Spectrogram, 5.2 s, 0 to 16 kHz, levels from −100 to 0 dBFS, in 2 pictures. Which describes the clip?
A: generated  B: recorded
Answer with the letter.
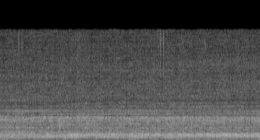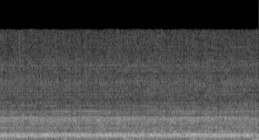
B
